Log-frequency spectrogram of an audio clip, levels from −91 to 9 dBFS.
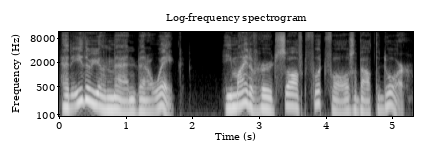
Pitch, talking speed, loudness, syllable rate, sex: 140 Hz, 170 wpm, -14 LUFS, 4.3 syllables/s, male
